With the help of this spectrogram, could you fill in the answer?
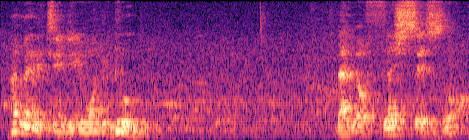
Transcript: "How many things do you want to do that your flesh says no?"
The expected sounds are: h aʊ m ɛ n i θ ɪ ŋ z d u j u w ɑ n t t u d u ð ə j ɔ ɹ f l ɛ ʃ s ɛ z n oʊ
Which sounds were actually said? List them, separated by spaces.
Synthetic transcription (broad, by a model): h aʊ m ɛ n i t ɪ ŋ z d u j u w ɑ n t t u d u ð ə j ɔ f l ɛ ʃ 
